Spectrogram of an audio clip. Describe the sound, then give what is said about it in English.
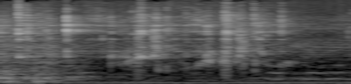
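A spoon clinks lightly against a coffee cup as sugar is spooned in and stirred, giving a few quick, bright metallic taps and scrapes with no voices. “Oh, can I have that spoon right there? Yeah. I'm gonna give you some more. I'll put some sugar at the bottom of this.”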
